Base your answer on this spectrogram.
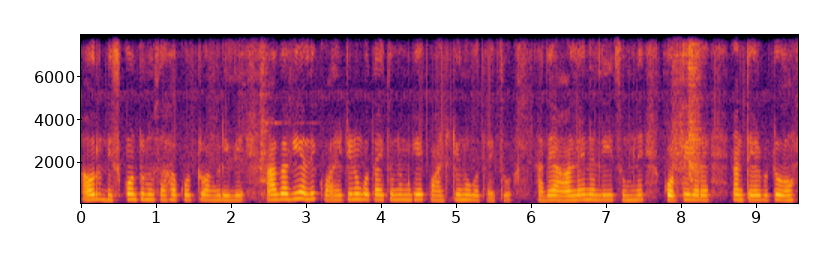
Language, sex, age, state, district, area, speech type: Kannada, female, 30-45, Karnataka, Mandya, rural, spontaneous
